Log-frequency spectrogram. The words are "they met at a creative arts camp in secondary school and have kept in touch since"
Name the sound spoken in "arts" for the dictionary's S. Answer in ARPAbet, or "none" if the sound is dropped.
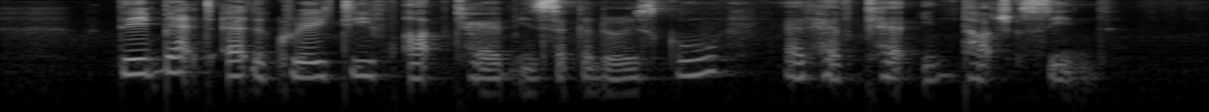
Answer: none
